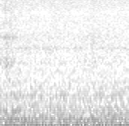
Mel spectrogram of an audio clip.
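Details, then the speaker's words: GE washer, inspected, heavy load, final spin with drain running: even low hum with steady rushing water, no thumping, banging or scraping; balanced quiet spin speeding up normally. "It's spinning nice and fast, and as you can hear, it's nice and quiet. The drain is running."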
